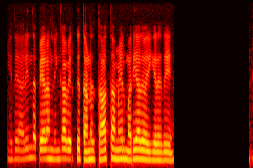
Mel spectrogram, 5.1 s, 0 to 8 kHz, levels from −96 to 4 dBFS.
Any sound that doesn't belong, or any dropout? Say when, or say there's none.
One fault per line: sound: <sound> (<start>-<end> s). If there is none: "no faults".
no faults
